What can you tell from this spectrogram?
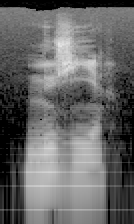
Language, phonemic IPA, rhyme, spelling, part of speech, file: French, /my.ʒiʁ/, -iʁ, mugir, verb, Fr-mugir.ogg
- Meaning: 1. to moo 2. to roar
